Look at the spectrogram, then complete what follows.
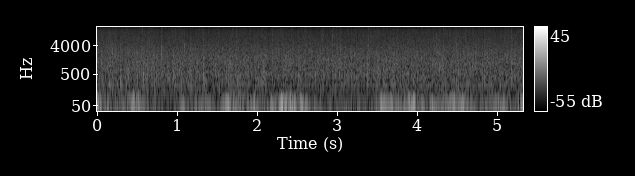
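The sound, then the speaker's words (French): Steady, heavy rain pours down under a grey sky and patters densely on a surface, a continuous hiss with low gusty rumbles, fairly loud, with no voices. “Il fait gris, il pleut, plus fort, ça coule dans mon cou.”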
